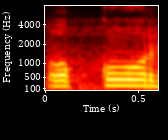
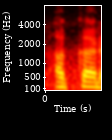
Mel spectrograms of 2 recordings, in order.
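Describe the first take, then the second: First: The first vowel sounds like 'o'. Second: The first vowel sounds like 'a'. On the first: The speaker calls it wrong. "ये ओकोर नहीं है" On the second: The speaker calls it right. "ये अकर है"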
